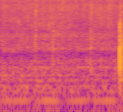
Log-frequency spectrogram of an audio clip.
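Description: Potato stew ingredients sauté in a pot, giving a steady low sizzle with soft stirring scrapes and a sharper clink at the end, with no voices.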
